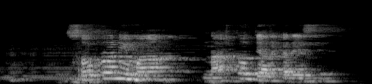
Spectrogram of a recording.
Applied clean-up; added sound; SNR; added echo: classical method WPE with log-MMSE.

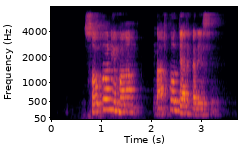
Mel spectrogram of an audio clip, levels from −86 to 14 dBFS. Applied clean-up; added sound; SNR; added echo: neural mask model DeepFilterNet 3.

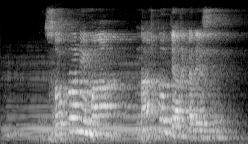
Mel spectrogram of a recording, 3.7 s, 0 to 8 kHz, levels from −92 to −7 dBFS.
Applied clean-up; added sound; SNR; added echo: none; Bowed string instrument; 12 dB; reverberation time 1.1 s.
